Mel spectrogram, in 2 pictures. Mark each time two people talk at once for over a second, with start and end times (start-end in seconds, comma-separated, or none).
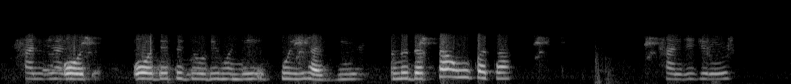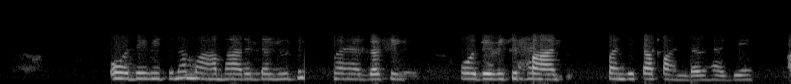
none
